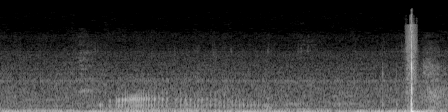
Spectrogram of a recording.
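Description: Low, steady background hum, with a faint, indistinct sound rising briefly about a second in.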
